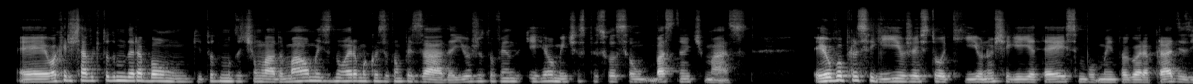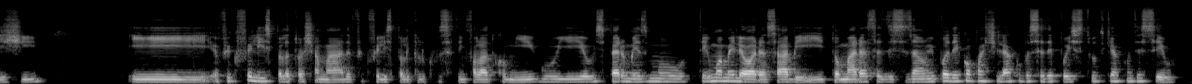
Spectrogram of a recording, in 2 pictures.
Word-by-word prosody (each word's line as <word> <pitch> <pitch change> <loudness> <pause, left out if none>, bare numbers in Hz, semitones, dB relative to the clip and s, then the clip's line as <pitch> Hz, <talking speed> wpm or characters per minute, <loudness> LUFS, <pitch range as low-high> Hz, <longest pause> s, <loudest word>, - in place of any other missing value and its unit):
eh, 120 +1 +5
eu 125 - +6
acreditava 175 +1 +2
que 175 - -14
todo 180 -1 -1
mundo 180 -1 +4
era 175 0 +6
bom, 150 -5 +2
que 125 -2 -14
todo 150 +1 -5
mundo 145 -1 -2
tinha 135 0 -7
um - - -3
lado 125 -1 +2
mal, 150 +4 +4
mas 165 -3 -2
não 155 0 -2
era 160 +1 +5
uma 155 -1 -3
coisa 150 -3 -6
tão 145 0 -4
pesada. 120 -7 +1
E 105 +4 -5
hoje 130 +1 -5
eu - - -5
estou 140 0 -10
vendo 140 0 -5
que 140 0 -9
realmente 135 -2 -2
as 145 - -9
pessoas 130 -1 -7
são 120 -1 -4
bastante 125 - -1
más. 225 - -4 0.6
Eu 160 +4 +8
vou 200 - +7
prosseguir, 170 -10 0
eu 135 - +1
já 135 - +1
estou 130 0 0
aqui, 125 -2 -3
eu 125 - +2
não 130 - -1
cheguei 120 -4 -1
até 120 +1 +3
esse 125 -1 -4
momento 115 -1 -3
agora 110 -1 +4
para 120 +3 +5
desistir. 115 +1 -6 0.9
E 115 -2 +1
eu - - -7
fico 155 -1 -9
feliz 145 -3 0
pela 145 - -2
tua - - -4
chamada, 110 -1 -2
fico 120 - -20
feliz 115 -1 -5
pelo 115 0 -6
aquilo 115 0 -12
que - - -28
você - - -9
tem 115 - -7
falado 110 -1 0
comigo 120 +2 -4
e 125 0 -2
eu 125 0 +1
espero 135 -1 +2
mesmo 135 -1 -4
ter - - -5
uma 155 0 +3
melhora, 125 -7 +5
sabe. 115 -1 +2
E 110 0 -4
tomar 115 0 +2
essa 130 -1 -2
decisão 120 +2 -3
e 135 - -3
poder 150 +1 +3
compartilhar 150 -3 -1
com 145 - -12
você 140 -1 -4
depois 130 -1 -3
tudo 140 0 -11
que - - -8
aconteceu. 140 -6 -4
130 Hz, 220 wpm, -23 LUFS, 120-145 Hz, 0.9 s, Eu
